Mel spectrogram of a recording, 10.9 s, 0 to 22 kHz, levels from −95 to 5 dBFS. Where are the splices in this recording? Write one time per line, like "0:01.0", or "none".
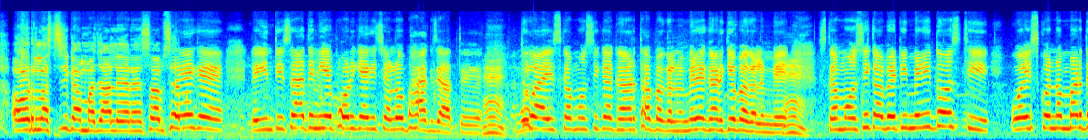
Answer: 0:01.8
0:05.3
